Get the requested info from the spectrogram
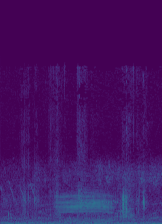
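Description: A single drawn-out call from a farm animal, about a second long, starting near the middle, its pitch held fairly steady with a slight rise and fall.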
